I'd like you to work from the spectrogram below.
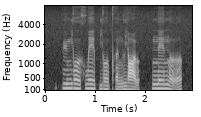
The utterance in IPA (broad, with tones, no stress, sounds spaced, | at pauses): p y˥ m j o˥˧ ʊ̯ x w e˥˧ ɪ̯ p j o˥˩ ʊ̯ pʰ ə˧˥ n l j ɑ˥˩ ʊ̯ | n̪ e˥ ɪ̯ n̪ ɤ̰˨˩˦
